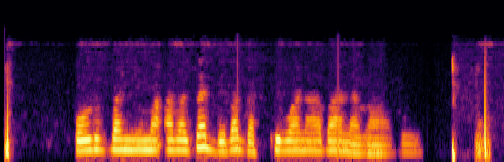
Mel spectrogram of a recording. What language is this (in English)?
Ganda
